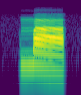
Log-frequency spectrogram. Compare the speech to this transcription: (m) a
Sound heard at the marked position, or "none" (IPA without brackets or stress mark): m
